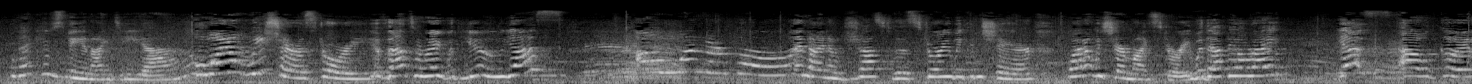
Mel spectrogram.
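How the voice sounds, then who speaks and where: Bright and inviting, a woman playing a gracious young princess tells a live story to children at a theme park, her very high, animated voice theatrical and full of encouraging questions. The recording is distant and echoey, with the audience's crowd noise around her.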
